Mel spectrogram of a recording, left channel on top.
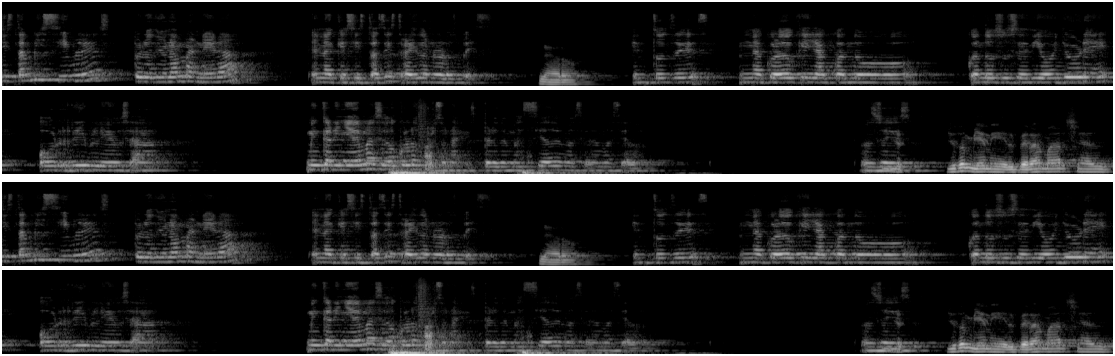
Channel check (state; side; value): normal; both; correlation 0.90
